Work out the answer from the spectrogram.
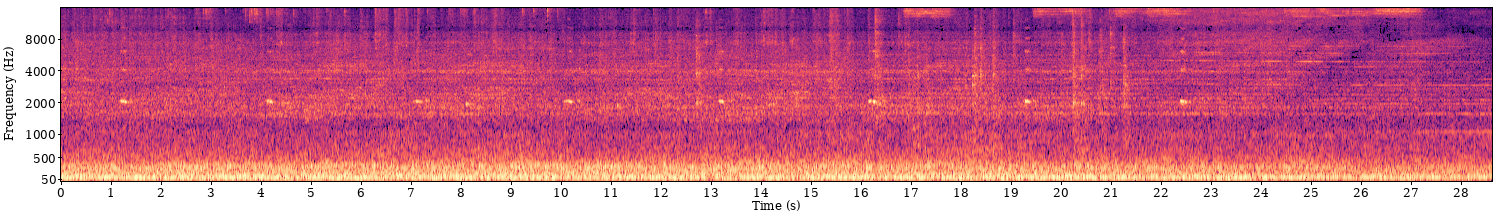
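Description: Freight train cars rolling past close by: a loud, steady rumble of steel wheels on the rails that eases slightly near the end as the last covered hopper goes by.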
